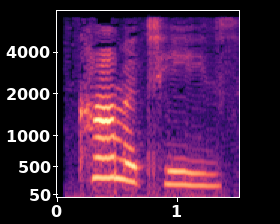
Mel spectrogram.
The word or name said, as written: comites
